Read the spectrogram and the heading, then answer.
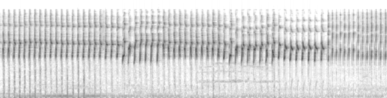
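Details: Shrill lovebird chatter played to coax other lovebirds into song: dense, evenly paced high chirps that shift to a harsher, lower-pitched run near the middle, then brighten again before the end.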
